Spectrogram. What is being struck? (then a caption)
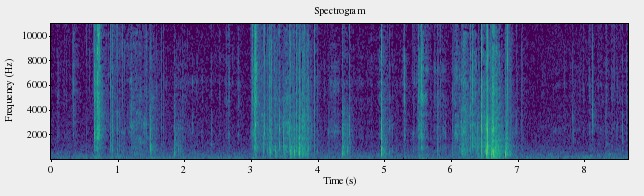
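Soap bar shaved with a blade. A utility-knife blade chips and shaves crumbly flakes from a solid, oval, purple marbled soap bar held in the palm. Quiet, dry crinkling scrapes and sharp little crackles sound in short bursts, with louder rasping runs around the middle and near the end. There is almost no low end.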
